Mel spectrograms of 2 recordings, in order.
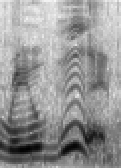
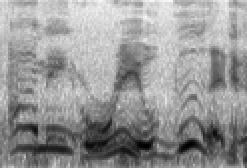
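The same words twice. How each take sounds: First: Said in the usual way. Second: "real good" stretched slow and higher; drawn-out emphasis. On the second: Shown as a demonstration. Salesman stressing how well enthusiastic sellers do, slow and emphatic. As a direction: lean on "real good", drag it out.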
